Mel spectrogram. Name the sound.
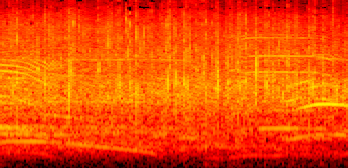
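audience clapping and shouting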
